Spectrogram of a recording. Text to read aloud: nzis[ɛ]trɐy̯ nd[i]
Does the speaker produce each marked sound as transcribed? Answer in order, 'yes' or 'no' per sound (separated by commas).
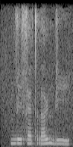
yes, yes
